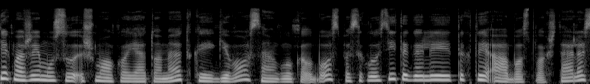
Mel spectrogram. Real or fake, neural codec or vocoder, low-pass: real; none; 14.4 kHz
